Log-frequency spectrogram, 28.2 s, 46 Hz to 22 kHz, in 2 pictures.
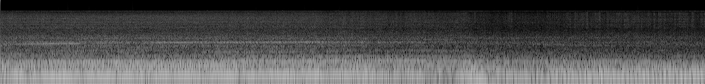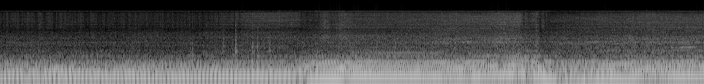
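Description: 1968 Volkswagen Baja Bug's air-cooled flat-four engine, heard from inside the car while driving. The engine note drops about nine seconds in as the car slows, then climbs and falls with gear changes around twenty and twenty-five seconds in.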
